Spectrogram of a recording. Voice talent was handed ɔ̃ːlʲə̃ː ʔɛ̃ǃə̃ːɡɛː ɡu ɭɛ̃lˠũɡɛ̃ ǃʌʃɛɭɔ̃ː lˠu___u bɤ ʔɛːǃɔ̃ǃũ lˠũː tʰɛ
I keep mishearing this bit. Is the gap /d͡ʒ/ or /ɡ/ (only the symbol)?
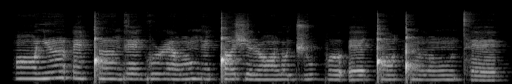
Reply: d͡ʒ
